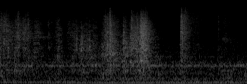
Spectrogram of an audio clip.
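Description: Thin Bible pages being turned by hand: a few short, soft paper rustles.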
